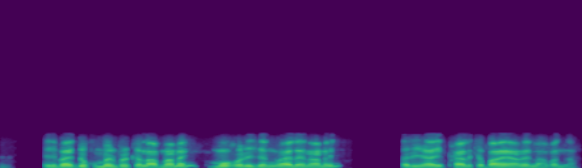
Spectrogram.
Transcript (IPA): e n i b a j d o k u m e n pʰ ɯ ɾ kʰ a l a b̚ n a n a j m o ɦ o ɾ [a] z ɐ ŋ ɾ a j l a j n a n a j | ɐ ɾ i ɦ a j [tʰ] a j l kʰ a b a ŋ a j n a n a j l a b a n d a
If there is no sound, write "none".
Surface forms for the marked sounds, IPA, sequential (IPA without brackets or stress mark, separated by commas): i, pʰ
